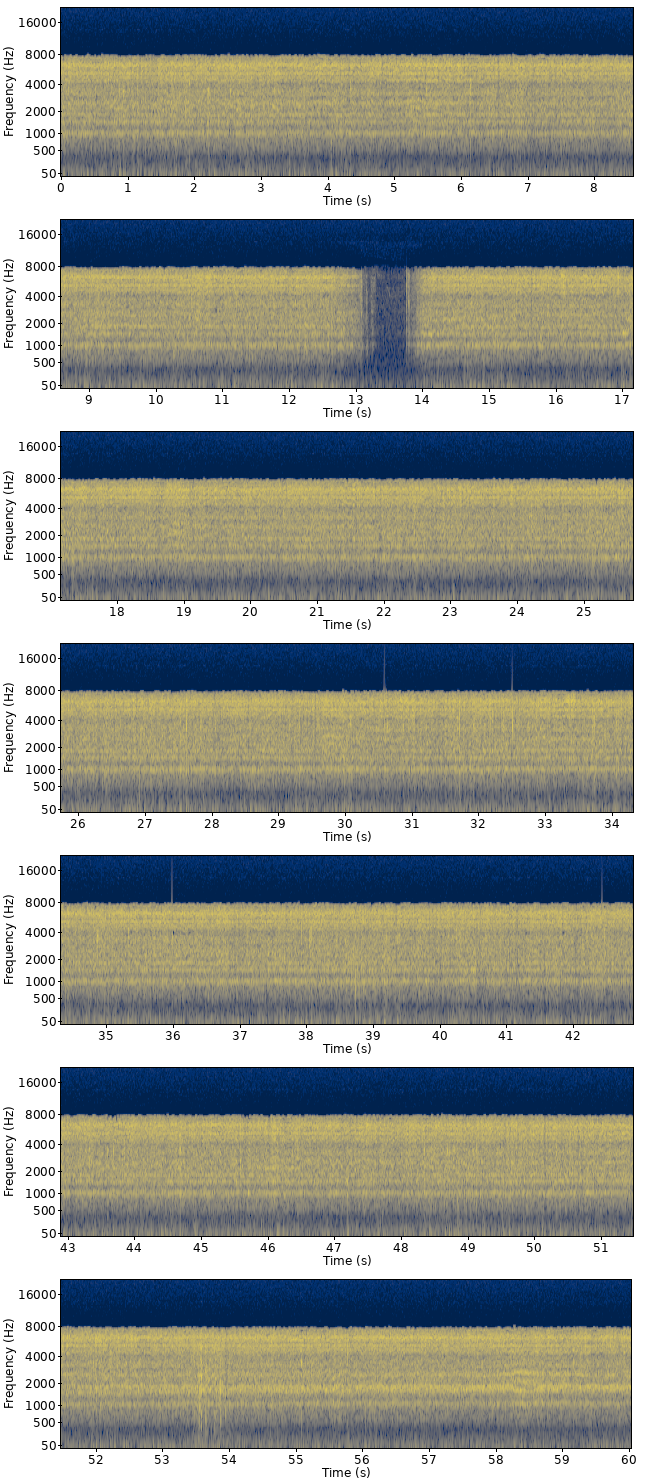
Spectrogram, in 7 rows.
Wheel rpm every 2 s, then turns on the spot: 160, 170, 160, 160, 160, 160, 70, 140, 160, 160, 160, 160, 160, 160, 160, 160, 160, 160, 160, 160, 160, 160, 160, 160, 160, 160, 160, 160, 160, 160.
none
